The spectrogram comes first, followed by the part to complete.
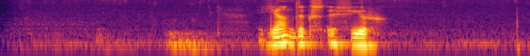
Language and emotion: Russian, neutral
